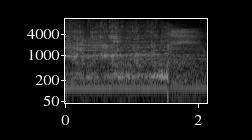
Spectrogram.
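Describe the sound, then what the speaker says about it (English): Kombucha tea pours into a glass pickle jar in a continuous, close, gurgling splash that shifts slightly in tone near the end, with no talking. "We're just going to transfer the tea into my jar without making a mess."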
